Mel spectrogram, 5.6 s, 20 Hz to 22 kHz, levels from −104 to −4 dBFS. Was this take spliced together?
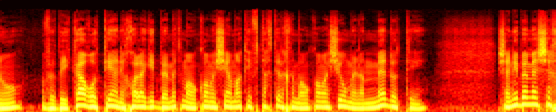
no; 0 cuts

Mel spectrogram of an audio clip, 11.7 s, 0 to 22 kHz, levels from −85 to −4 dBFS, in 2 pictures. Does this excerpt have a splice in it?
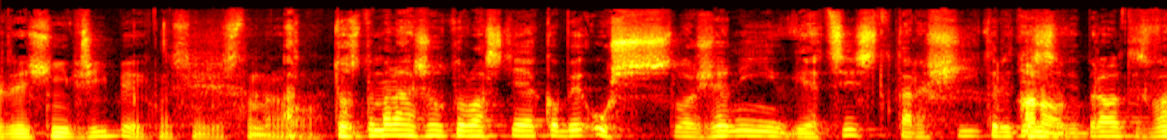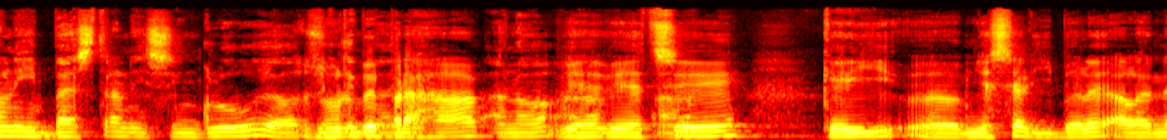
no; 0 cuts

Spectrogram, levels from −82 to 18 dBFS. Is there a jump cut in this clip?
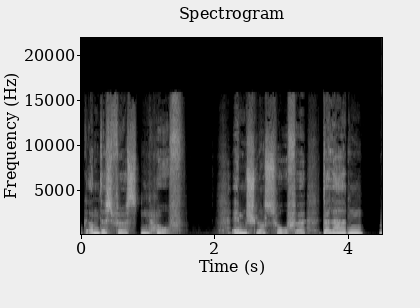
no; 0 cuts

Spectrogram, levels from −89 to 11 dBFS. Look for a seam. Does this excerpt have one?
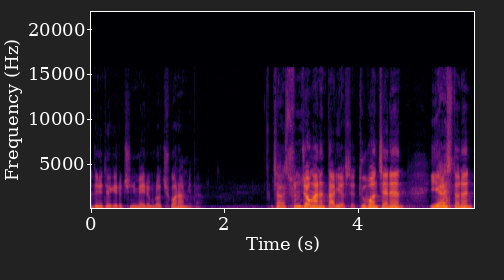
no; 0 cuts

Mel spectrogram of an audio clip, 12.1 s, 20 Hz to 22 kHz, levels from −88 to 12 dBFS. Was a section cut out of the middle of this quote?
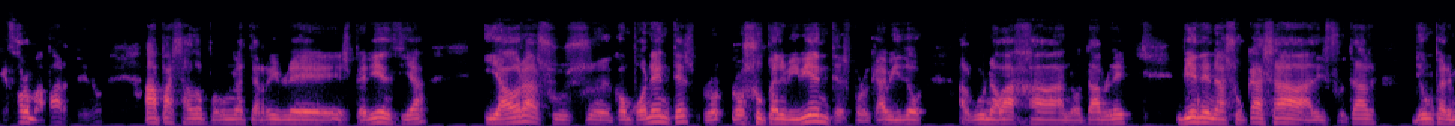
no; 0 cuts

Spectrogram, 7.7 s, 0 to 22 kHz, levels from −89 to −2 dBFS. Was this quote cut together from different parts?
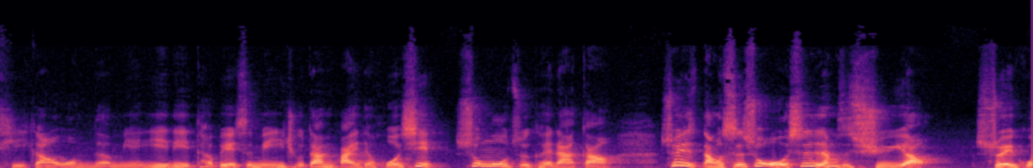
yes; 2 cuts; at 3.4 s, 4.9 s

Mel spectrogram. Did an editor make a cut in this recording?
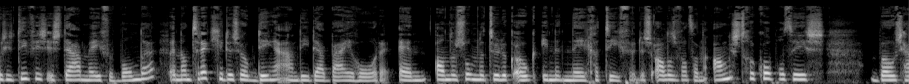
yes; 2 cuts; at 1.7 s, 4.3 s

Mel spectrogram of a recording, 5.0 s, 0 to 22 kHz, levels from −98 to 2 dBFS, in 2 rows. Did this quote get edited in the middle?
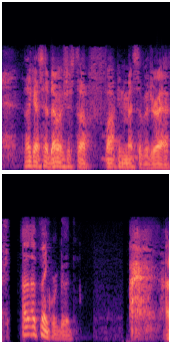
yes; 1 cut; at 2.6 s

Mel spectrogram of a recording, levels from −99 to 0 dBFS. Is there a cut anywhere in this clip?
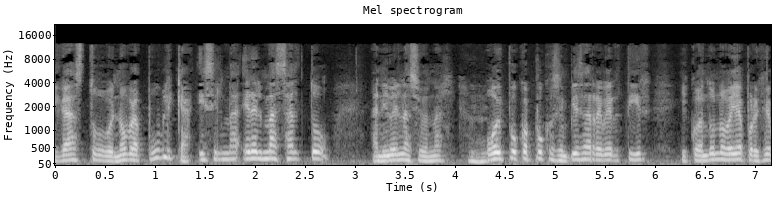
yes; 1 cut; at 4.0 s

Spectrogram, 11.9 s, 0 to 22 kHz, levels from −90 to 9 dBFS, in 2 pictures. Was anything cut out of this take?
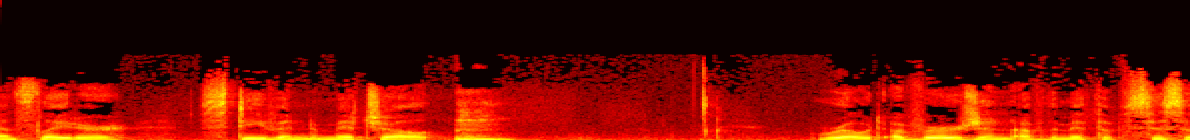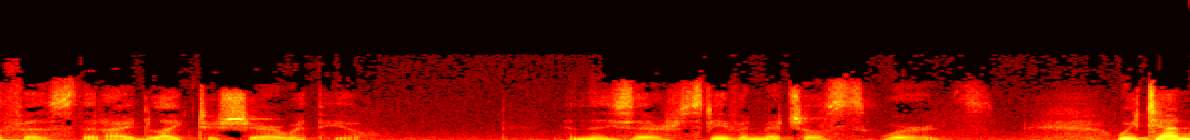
no; 0 cuts

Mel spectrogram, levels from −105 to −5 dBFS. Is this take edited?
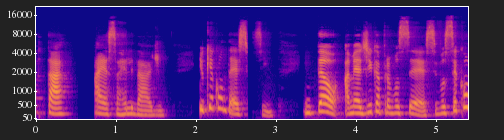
yes; 1 cut; at 2.6 s

